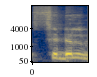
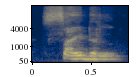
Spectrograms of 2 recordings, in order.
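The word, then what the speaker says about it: sidle: इसको पहली बात, इसका जो जब आप इसे प्रोनाउंस करें तो ध्यान रखना, इसको सिडल मत बोलना, इसका जो प्रोनाउंसिएशन है वो है साइडल, ठीक है?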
